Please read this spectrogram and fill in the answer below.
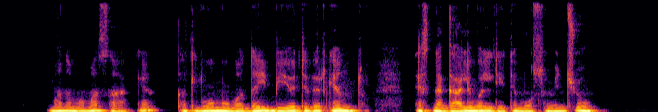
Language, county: Lithuanian, Kaunas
